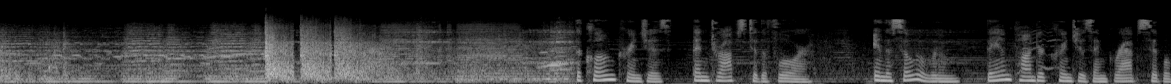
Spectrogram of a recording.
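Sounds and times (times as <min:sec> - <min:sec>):
steady droning hum of a decelerating craft: 0:00.0 - 0:11.6
gunshots fired at a clone: 0:02.6 - 0:04.1
speech: 0:05.8 - 0:11.6.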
